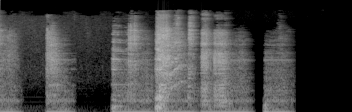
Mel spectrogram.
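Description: Bursts of rustling and bumping from a person getting up out of a desk chair and moving off, about five separate bursts in the first three and a half seconds. The sound then cuts off to dead silence.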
